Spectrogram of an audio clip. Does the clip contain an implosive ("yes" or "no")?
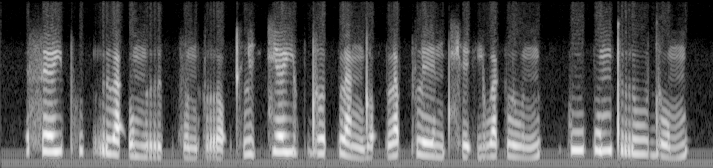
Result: no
